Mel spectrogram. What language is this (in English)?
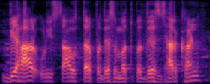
Maithili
